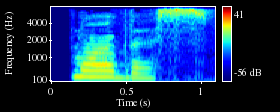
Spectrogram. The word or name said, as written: morbus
